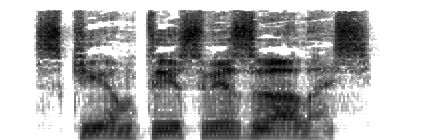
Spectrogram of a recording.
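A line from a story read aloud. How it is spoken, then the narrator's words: Angry barking snarl. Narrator (Russian): Злобно рявкнул чернокнижец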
